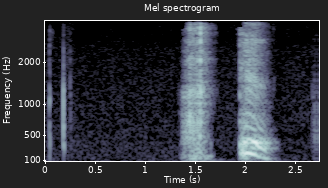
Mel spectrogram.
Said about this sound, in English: sorry. I'm sniffling all over you guys. I really apologize.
